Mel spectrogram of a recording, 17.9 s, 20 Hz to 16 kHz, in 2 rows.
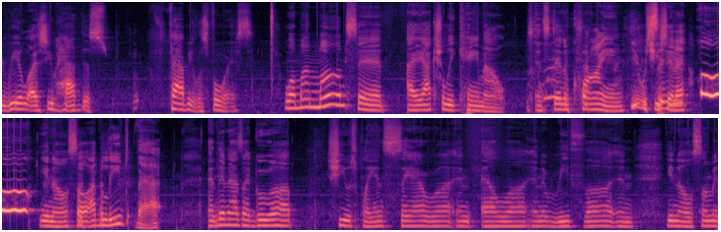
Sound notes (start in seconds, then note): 8.1 vocalizes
